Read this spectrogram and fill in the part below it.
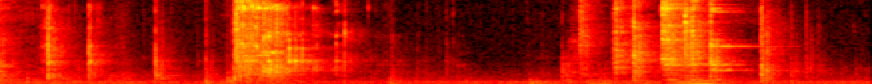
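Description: A metal washer drops out during a Harley-Davidson Sportster service, giving a few sharp, close metallic clinks and rattles amid quieter clicks of tools and handling.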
